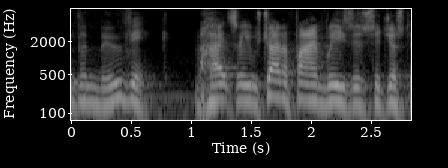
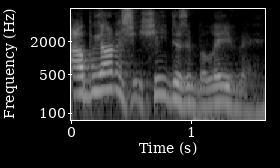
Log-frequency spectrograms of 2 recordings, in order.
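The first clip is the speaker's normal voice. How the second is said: plain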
